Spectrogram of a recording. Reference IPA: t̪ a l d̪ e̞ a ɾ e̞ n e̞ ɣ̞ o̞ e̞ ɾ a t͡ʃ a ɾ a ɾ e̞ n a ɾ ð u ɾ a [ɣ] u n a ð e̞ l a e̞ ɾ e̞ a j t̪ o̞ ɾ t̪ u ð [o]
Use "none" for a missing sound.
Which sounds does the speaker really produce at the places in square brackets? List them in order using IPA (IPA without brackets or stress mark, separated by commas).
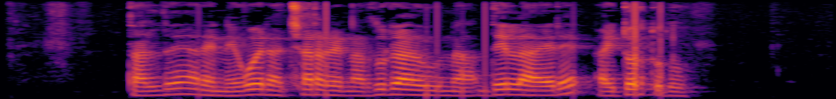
ð, u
